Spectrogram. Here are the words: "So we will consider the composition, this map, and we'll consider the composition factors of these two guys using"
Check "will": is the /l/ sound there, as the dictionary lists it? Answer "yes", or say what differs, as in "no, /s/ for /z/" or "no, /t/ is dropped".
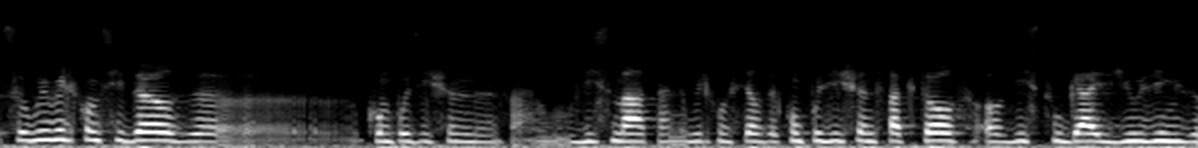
yes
